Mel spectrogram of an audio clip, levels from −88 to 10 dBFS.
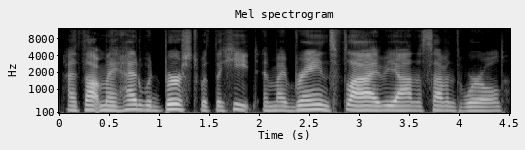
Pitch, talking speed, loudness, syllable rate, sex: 170 Hz, 225 wpm, -17 LUFS, 4.2 syllables/s, female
